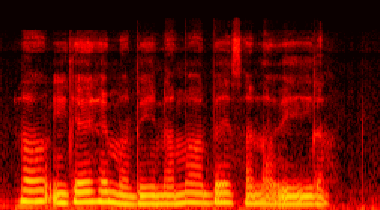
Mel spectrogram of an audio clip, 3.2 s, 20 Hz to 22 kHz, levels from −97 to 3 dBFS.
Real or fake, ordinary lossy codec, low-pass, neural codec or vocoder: fake; Opus, 32 kbps; 14.4 kHz; codec, 44.1 kHz, 7.8 kbps, Pupu-Codec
